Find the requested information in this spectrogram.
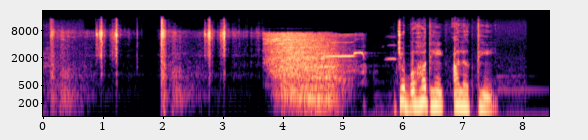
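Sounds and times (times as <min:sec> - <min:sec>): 
gunshots fired at a creature: 0:00.0 - 0:04.9
speech: 0:06.0 - 0:07.6.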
